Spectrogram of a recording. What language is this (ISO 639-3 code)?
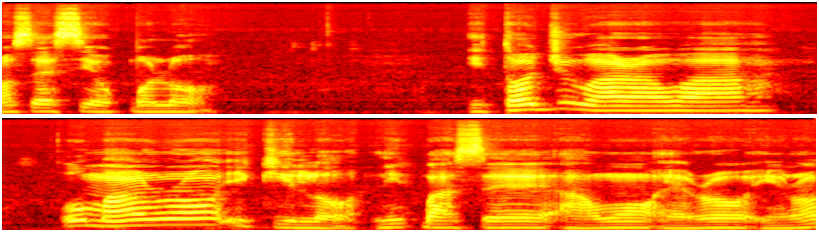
yor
